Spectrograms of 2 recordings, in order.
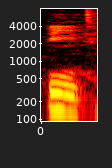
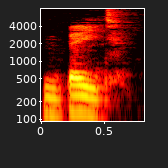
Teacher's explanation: the difference between beat and bait, the E sound and A sound would be highness, the height of the tongue.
